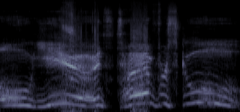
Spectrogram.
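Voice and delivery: high, slow, drawn-out screaming. Retelling how dad woke him for school, screaming like Macho Man. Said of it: "screaming like Macho Man".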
